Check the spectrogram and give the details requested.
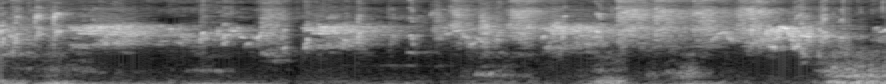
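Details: Sunbathing budgerigars giving short, bright warbled phrases and chirps, mixed with soft low knocking and shuffling sounds.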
